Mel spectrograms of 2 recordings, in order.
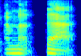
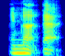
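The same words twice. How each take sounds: The two takes are said the same way.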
